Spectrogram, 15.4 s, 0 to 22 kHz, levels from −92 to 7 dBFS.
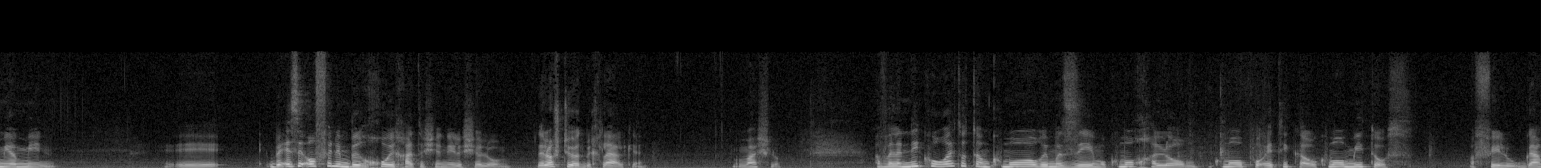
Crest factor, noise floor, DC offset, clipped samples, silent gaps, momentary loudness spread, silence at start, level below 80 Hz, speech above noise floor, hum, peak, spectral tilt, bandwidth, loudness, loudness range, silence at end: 16 dB; -60 dBFS; under 0.1%; under 0.1%; none; 15 LU; 0 s; -60 dBFS; 32 dB; none; -12 dBFS; -6.5 dB/octave; 15.5 kHz; -29 LUFS; 5 LU; 0 s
